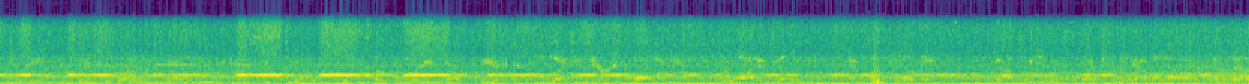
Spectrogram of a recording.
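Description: Car interior sound: a regular high electronic beep repeating about twice a second, which stops shortly before the end, over indistinct voice sounds and a low engine and road rumble that grows louder about four seconds in.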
